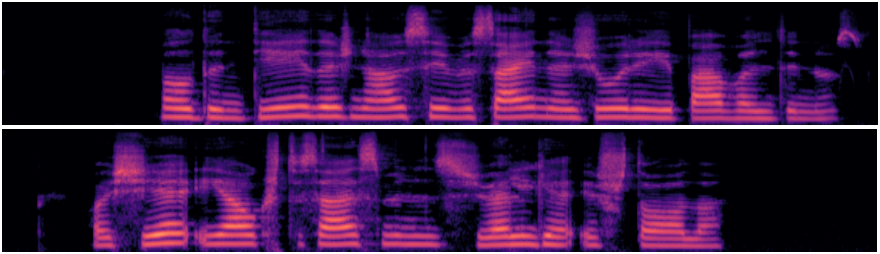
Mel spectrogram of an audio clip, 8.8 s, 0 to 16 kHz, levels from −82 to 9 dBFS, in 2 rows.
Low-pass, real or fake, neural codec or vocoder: 14.4 kHz; real; none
